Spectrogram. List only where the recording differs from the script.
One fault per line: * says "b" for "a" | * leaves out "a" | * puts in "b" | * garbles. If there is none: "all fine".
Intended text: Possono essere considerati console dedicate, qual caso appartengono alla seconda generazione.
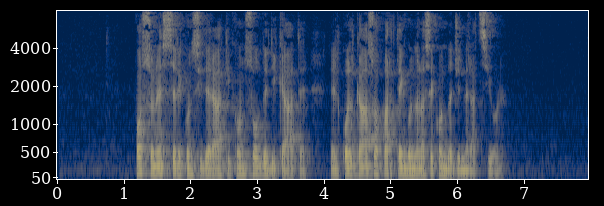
* puts in "nel"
